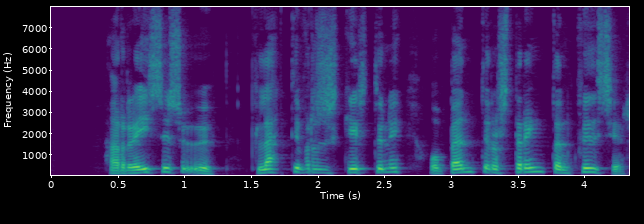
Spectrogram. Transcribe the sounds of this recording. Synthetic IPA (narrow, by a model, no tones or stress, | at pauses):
hanreːjsɪ̥sɛ̰ʏhp | flɛht̪ɪɾfɾasɾ̥scɪr̥t̪ʏnːɪ | ɔɣpɛnt̪ɪɾawst̪ɾejŋt̪ankʰvɪðsjɛɾ̥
